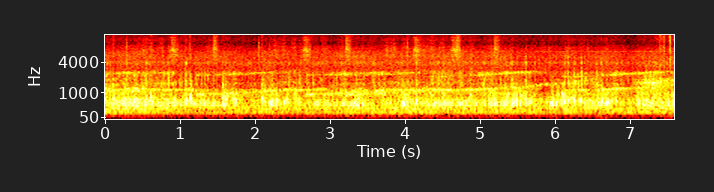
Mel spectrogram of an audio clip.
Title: Starfire stomach growling 4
